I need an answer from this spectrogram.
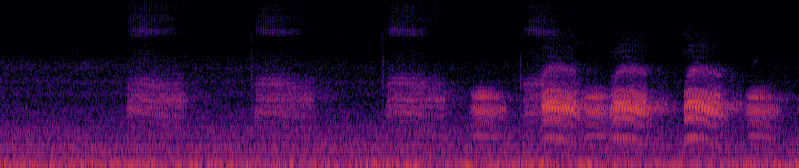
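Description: A bird giving a series of about nine harsh caws, each short, coming quicker and louder in the second half.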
